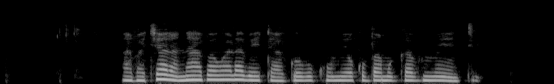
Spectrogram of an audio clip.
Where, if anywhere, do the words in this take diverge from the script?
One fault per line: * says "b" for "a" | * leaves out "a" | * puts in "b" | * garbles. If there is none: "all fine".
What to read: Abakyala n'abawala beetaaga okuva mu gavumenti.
* puts in "obukuumi"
